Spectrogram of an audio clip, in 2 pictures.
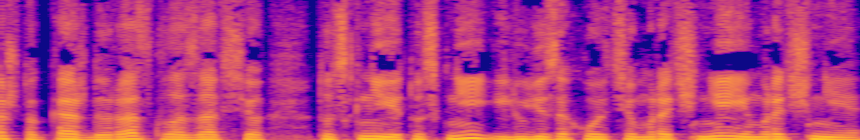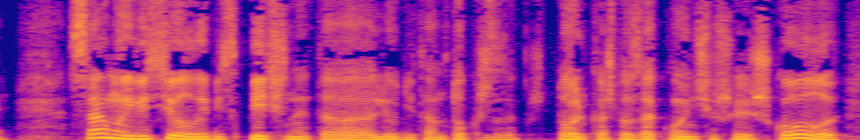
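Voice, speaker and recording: A man's voice: medium pitch, dark tone, dry recording. A man appearing as a podcast guest, speaking in a friendly, expansive way and telling stories at length. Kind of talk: casual podcast conversation. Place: remote call from Moscow.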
